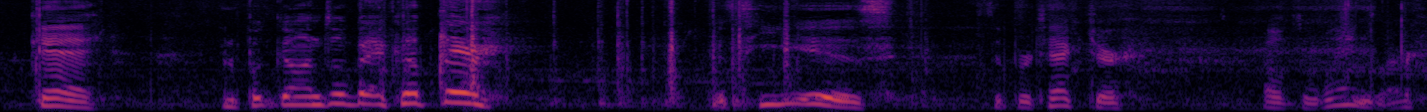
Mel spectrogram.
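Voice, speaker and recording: Higher-voiced folksy man in noisy vehicle recording. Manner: folksy, thinking aloud while working. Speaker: DIY demonstrator. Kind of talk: casual hands-on how-to vlog. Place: inside a parked Jeep.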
